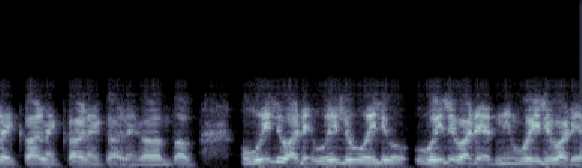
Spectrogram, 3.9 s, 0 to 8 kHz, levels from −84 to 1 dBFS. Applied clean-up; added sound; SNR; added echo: none; none; none; reverberation time 0.2 s.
